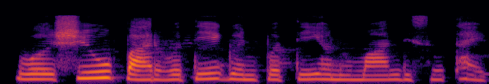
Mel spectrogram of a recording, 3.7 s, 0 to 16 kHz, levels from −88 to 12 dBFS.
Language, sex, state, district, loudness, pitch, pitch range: Marathi, female, Maharashtra, Dhule, -24 LUFS, 210 Hz, 200-230 Hz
